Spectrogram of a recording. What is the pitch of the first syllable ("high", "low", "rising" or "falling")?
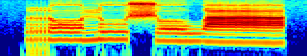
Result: low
